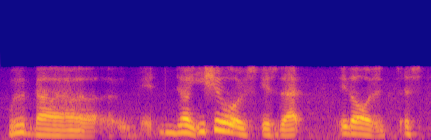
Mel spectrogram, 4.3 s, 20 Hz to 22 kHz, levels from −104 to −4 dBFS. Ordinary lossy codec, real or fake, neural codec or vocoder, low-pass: none; fake; codec, 16 kHz in and 24 kHz out, 0.6 kbps, FocalCodec, streaming, 4096 codes; 3.6 kHz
